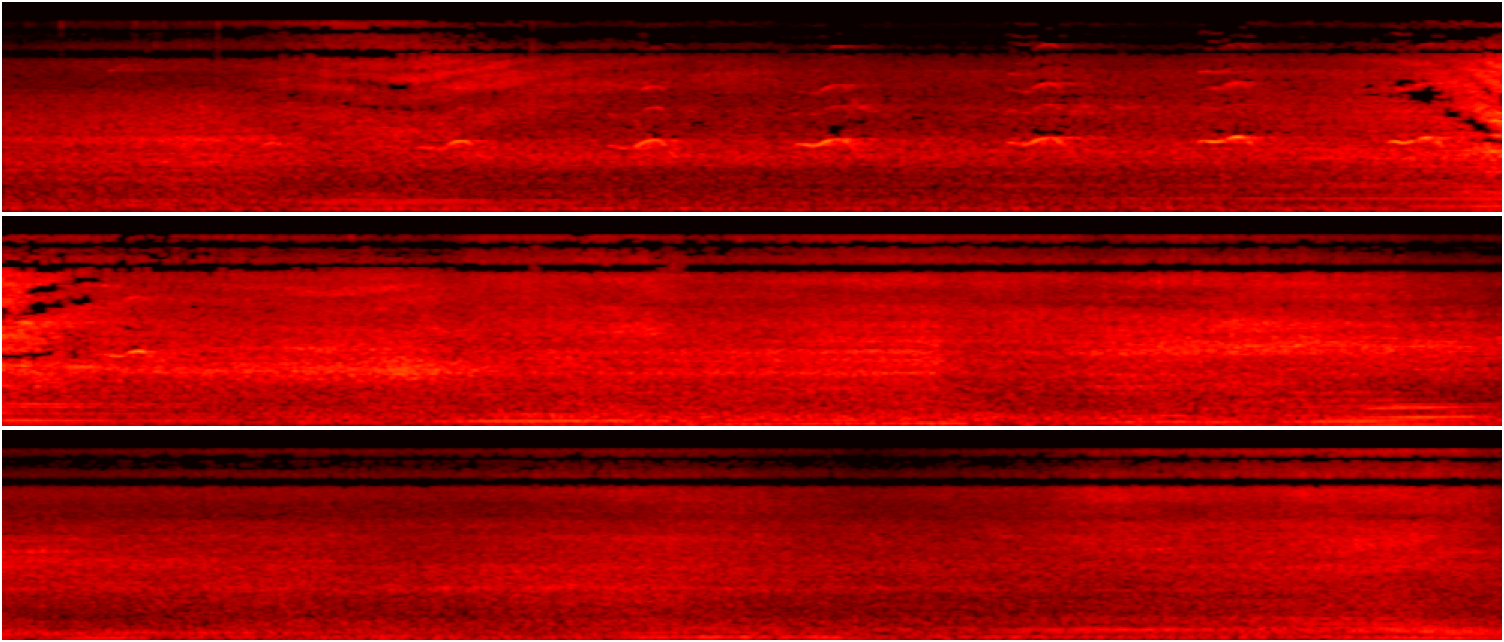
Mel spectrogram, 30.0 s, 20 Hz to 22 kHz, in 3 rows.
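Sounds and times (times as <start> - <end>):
cars and motorcycles passing: 0.0 - 30.0
continuous traffic rumble: 0.0 - 30.0.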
